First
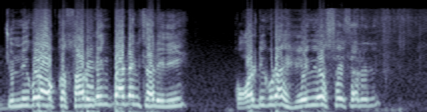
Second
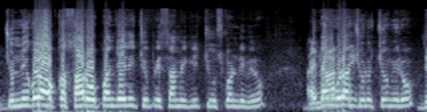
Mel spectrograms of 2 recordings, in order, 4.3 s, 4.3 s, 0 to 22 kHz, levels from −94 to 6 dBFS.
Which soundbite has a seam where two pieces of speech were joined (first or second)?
first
